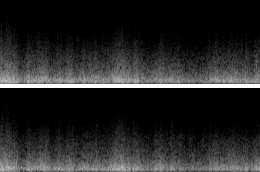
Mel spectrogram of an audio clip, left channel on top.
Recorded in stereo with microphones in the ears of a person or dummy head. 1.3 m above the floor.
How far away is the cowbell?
No cowbell in this recording.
